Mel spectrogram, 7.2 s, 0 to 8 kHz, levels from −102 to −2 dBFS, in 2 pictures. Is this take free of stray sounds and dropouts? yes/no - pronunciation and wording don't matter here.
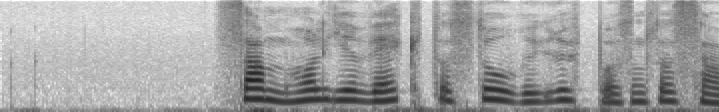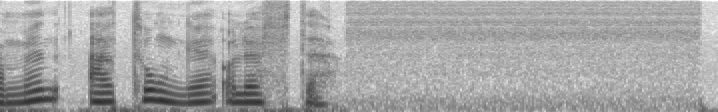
yes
